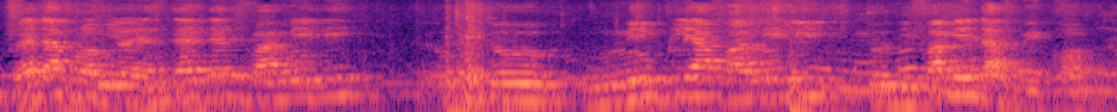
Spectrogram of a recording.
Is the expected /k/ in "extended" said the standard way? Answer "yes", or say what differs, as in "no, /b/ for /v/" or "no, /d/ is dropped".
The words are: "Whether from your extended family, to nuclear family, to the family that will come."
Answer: no, /k/ is dropped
